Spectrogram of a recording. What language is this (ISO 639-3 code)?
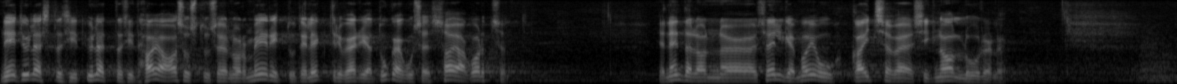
est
